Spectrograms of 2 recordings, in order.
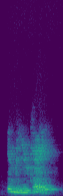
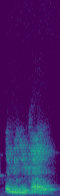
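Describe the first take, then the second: No difference in how they are said.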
